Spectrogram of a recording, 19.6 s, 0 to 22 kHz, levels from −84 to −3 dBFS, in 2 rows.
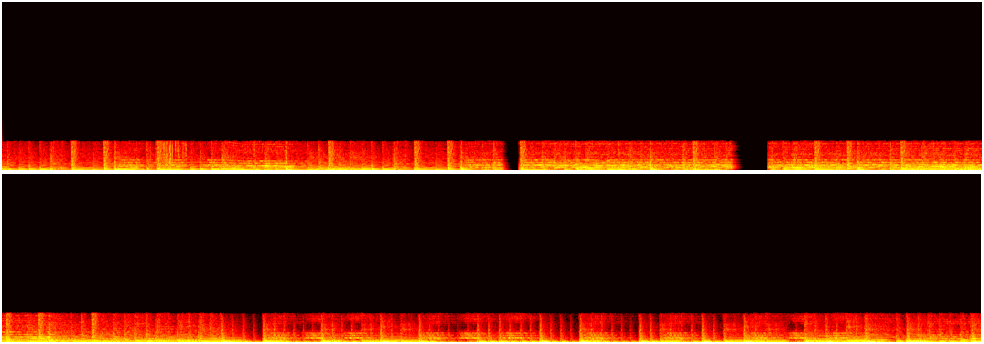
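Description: From 1.47 to 1.84 s there's a burst of dense, uneven scratching over the sound, sitting roughly 10 dB under it. That's cable scratch noise, likely a worn cable, connector or control being moved so its contact resistance jumps around rapidly.

At 4.53 s comes a short stall from a late packet. A packet didn't show up on time, the jitter buffer emptied, and the receiver stretched the last sound for about 23 ms before carrying on from the same spot. You hear a slightly held, buzzy moment, with nothing lost.

Then there are two call audio freezes, at 5.00 to 5.20 s and 7.30 to 7.68 s. Each time, the last sound is continued as a fading buzz before dropping to silence: about 90 ms of silence in the first and about 250 ms in the second. The audio then resumes where it stopped, so gaps of 170 ms and 358 ms are inserted, with nothing cut out. The likely cause is packets held up in transit, draining the jitter buffer.

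Finally, there's jitter buffer speed-up from 12.35 to 16.38 s and again from 17.60 to 18.54 s. The buffer was holding more audio than it wanted, so it trimmed tiny pitch-period slices over and over, around a third of a second in the first stretch and a much smaller amount in the second. Playback runs about 8% fast at unchanged pitch and sounds a bit hurried. All of this rides on the G.711 mu-law call path, which is why nothing reaches above 4 kHz.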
